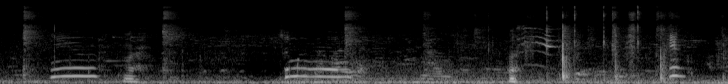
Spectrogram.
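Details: Cat named Tei Tei at a pagoda meowing twice, each a steady, sustained tone less than a second long, about two seconds apart, followed by a shorter cry, with human voices and scattered clicks and knocks around it.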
